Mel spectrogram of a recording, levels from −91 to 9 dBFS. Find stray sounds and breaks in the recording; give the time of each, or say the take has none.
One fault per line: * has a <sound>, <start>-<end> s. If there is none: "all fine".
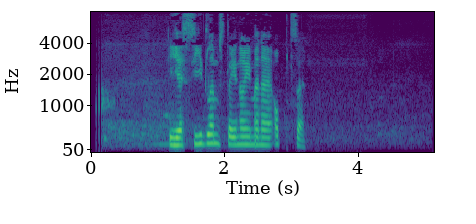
all fine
